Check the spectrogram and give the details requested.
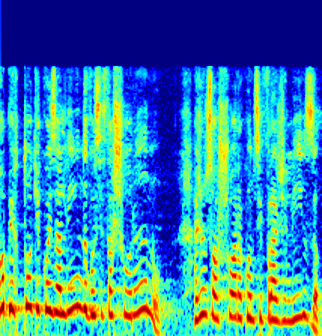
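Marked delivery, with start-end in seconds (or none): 0.0-2.1 tender madame. Retold or imitated. Madame moved by his tears.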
